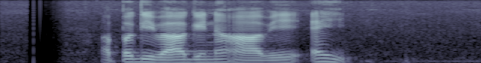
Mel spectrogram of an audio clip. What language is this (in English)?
Sinhala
